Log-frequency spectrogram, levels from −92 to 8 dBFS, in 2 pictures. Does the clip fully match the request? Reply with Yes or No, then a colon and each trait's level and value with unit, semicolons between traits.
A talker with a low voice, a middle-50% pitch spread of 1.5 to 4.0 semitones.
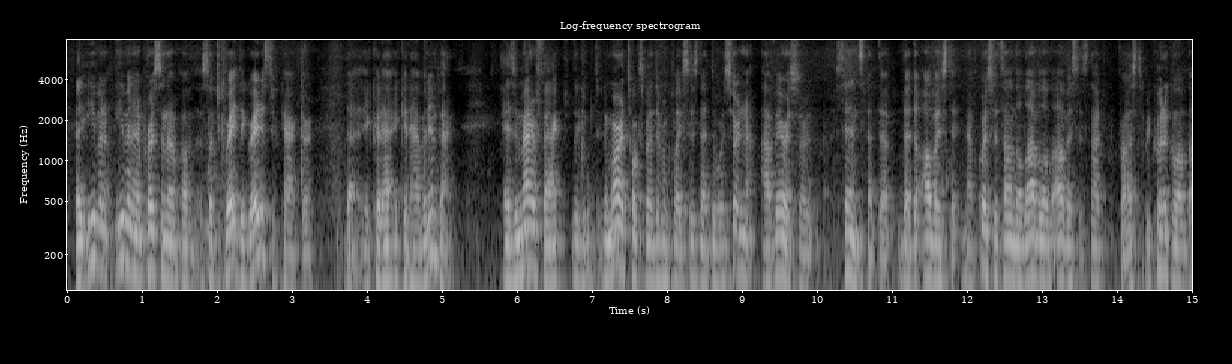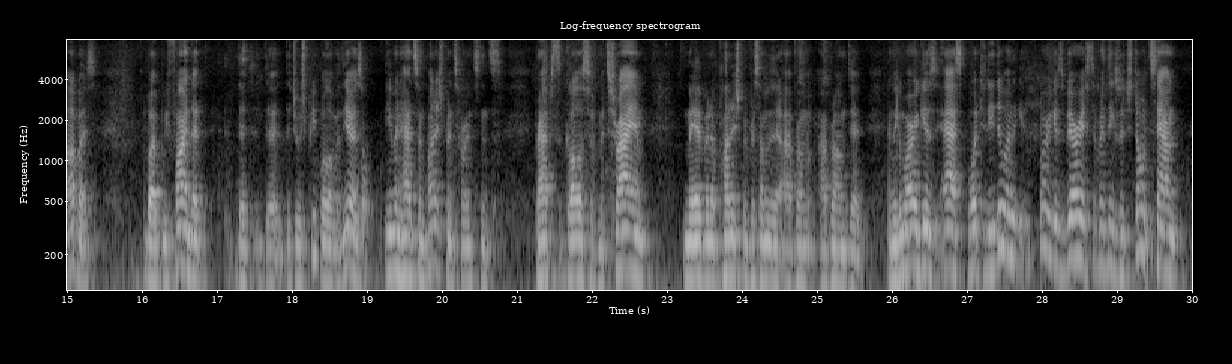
Yes: low, 120 Hz; average, 3.5 semitones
